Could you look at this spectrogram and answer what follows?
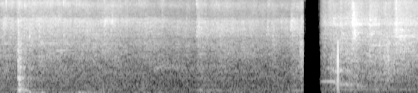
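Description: Marinated fish coated in corn flour frying in a pan, a steady close sizzle with a few sharper crackles and a brief cut near the end.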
